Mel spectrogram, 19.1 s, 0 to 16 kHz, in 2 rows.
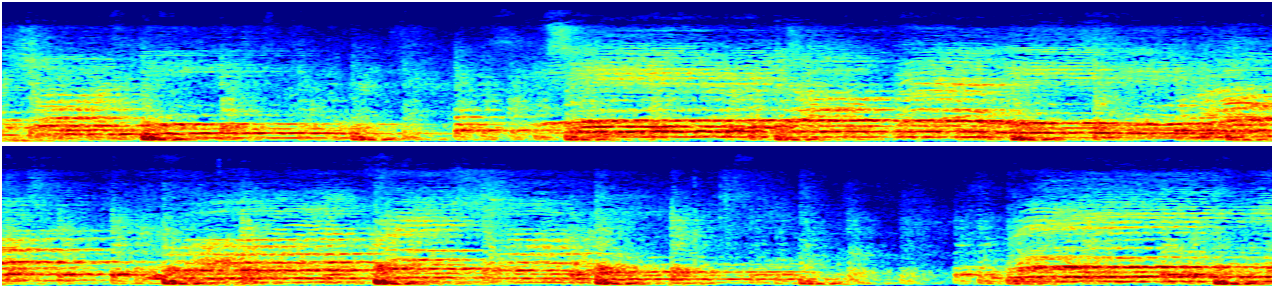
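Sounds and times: voices singing a slow hymn: 0.0s - 19.0s.

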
